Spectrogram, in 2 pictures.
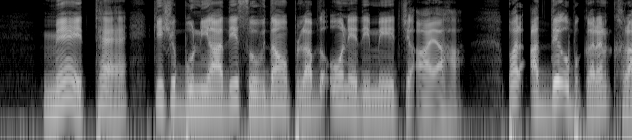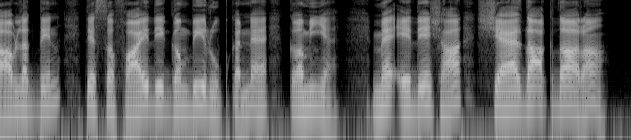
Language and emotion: Dogri, angry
